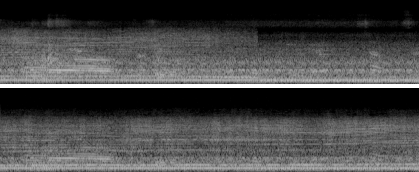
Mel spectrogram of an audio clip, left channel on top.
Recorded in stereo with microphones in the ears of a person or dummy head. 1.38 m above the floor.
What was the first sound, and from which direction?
A vehicle, 50° left (ahead or behind).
